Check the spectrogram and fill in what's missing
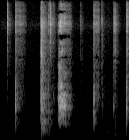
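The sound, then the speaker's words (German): A dog barks in a quick, irregular series of short, sharp yaps and woofs, about eight bursts with brief gaps, some higher and yelpy, with no talking over them. “Da ist mein Hund.”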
